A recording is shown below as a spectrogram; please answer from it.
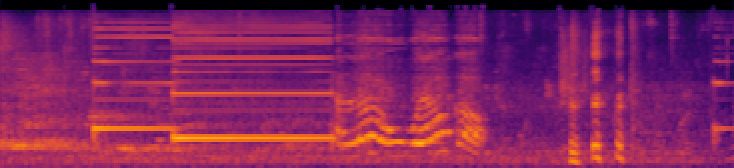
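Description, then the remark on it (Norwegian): The door chime of a knife shop at the Palais Royal rings two electronic notes, the second lower, each ringing on for a moment before voices start talking in the shop. “Og blir tatt imot av ei hyggelig kvinne og en veldig irriterende kundevarsler.”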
